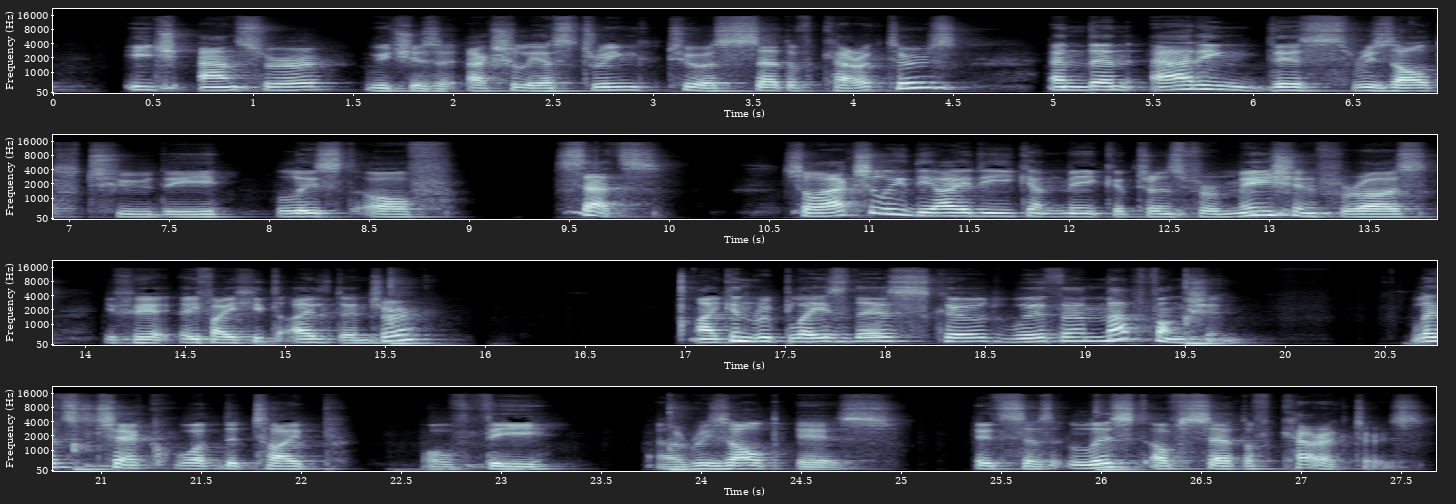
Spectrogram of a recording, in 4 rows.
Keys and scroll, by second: 5.7 Return, 16.9 alt+Return, 24.0 alt+Return.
